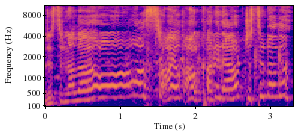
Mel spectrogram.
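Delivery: high, teasing mock accent; Zelensky as stripper. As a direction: coax coyly in a high put-on voice. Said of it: "like the highest end stripper".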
